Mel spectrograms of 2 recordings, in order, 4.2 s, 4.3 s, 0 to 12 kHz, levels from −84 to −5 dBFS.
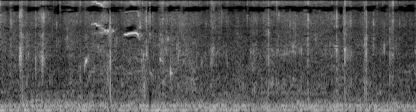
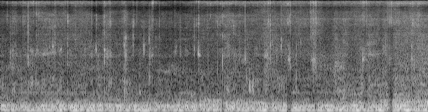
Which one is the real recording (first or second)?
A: first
